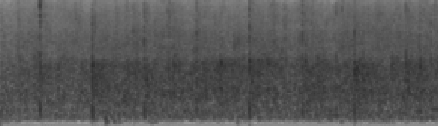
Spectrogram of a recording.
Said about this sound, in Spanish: Sé que aplauden a destiempo, no lo hicieron cuando tuvieron la oportunidad el aplausómetro me registró en el quinto lugar, quinto lugar entre cinco. Bueno, pues así es que ya no se admite ese, ese aplauso.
